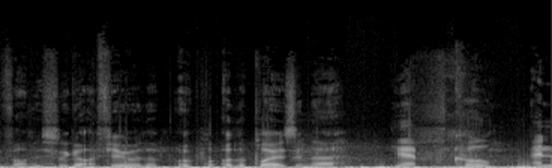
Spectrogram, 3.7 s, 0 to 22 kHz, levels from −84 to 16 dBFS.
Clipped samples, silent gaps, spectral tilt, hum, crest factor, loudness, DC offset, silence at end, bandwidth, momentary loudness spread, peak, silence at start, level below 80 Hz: under 0.1%; none; -7.5 dB/octave; none; 12 dB; -18 LUFS; under 0.1%; 0 s; 5.6 kHz; 3 LU; 0 dBFS; 0 s; -14 dBFS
